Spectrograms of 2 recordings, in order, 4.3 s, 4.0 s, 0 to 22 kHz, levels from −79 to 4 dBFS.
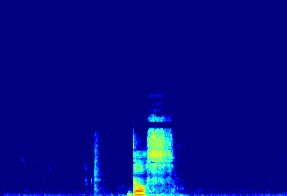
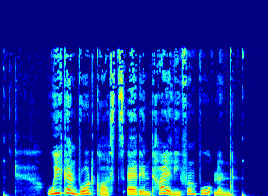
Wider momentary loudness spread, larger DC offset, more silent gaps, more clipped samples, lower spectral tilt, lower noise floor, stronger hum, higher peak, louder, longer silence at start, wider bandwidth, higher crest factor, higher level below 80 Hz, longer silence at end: first, 18 LU vs 10 LU; neither; neither; neither; about the same, -3.5 dB/octave vs -3 dB/octave; first, -67 dBFS vs -44 dBFS; neither; about the same, -4 dBFS vs -2 dBFS; about the same, -19 LUFS vs -18 LUFS; first, 1.4 s vs 0.05 s; second, 9.6 kHz vs 17 kHz; about the same, 22 dB vs 18 dB; first, -58 dBFS vs -66 dBFS; first, 1.7 s vs 0.4 s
